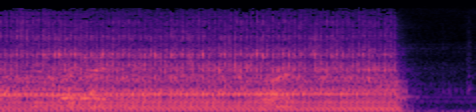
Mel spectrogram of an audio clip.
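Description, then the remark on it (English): A coffee machine dispensing coffee, a loud, steady mechanical whir and hum with a constant low drone, running for a couple of seconds and then cutting off abruptly into near silence. “And now it's going to pour out the coffee.”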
